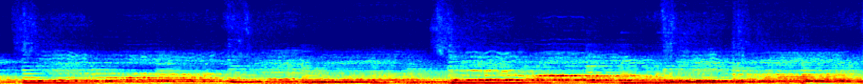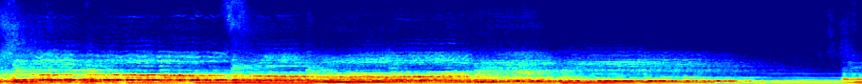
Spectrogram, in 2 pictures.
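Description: A church choir singing a hymn in several parts, with long held notes that move together from chord to chord.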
